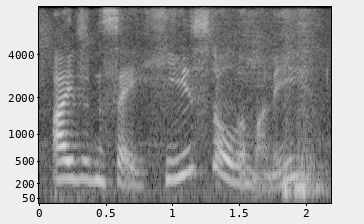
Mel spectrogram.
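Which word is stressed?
he. The word 'he' carries the main stress. Someone else took it. "Somebody else must have taken it, not him"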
